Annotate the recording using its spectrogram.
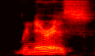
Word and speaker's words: Rhaenyra: But her and Rhaenyra's, is that how you pronounce Rhaenyra.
